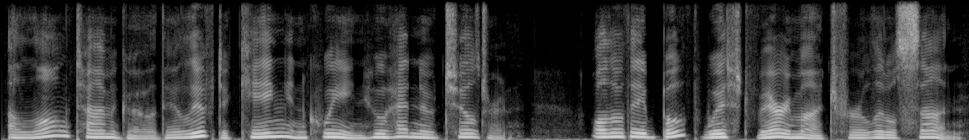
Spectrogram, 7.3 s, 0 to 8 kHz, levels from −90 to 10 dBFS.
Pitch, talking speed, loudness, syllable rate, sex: 175 Hz, 200 wpm, -16 LUFS, 4.7 syllables/s, female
